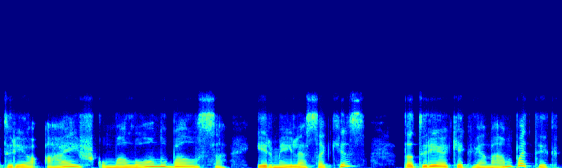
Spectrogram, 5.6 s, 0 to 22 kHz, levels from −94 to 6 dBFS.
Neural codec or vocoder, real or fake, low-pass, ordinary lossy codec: codec, 16 kHz, 4.8 kbps, FACodec; fake; 7.2 kHz; Opus, 24 kbps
